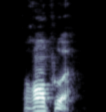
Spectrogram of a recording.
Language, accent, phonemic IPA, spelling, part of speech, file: French, France, /ʁɑ̃.plwa/, remploi, noun, LL-Q150 (fra)-remploi.wav
- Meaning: reuse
